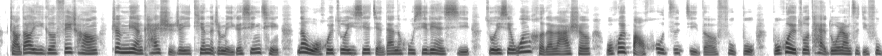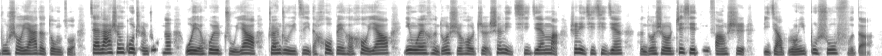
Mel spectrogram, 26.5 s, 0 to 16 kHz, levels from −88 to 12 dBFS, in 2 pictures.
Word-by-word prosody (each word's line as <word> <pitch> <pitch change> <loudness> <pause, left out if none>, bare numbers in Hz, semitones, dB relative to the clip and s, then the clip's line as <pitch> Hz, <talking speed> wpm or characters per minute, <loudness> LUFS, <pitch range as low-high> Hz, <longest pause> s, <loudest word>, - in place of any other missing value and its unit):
找 160 -4 +1
到 240 +5 +4
一 220 -2 0
个 220 +1 -1
非 265 +6 0
常 205 -3 0 0.2
正 285 -1 +2
面 250 -5 +4
开 225 +3 -2
始 235 - -4
这 195 -1 -2
一 190 0 -2
天 225 +4 -1
的 215 - 0
这 190 +1 -4
么 180 -3 +1
一 135 - -4
个 180 +6 -3
心 235 +6 -1
情。 250 0 -4 0.2
那 275 -1 +5
我 180 -10 +5
会 215 +7 +2
做 220 0 0
一 210 0 0
些 220 +3 0
简 135 -11 -5
单 180 +3 -1
的 195 - +1
呼 210 +2 -4
吸 210 +1 -1
练 210 -4 +2
习， 145 -3 -2 0.2
做 220 -1 +3
一 215 - +5
些 225 +2 +1
温 290 +8 +3
和 180 - -2
的 155 +1 0
拉 170 +1 +1
伸， 175 -2 -2 0.2
我 180 - 0
会 290 +9 +4
保 285 +1 -1
护 245 -3 -2
自 225 +1 -8
己 170 -5 -7
的 145 0 -7
腹 180 +1 -7
部， 170 -2 -2 0.2
不 190 +3 +2
会 275 -2 +7
做 220 -1 0
太 225 +1 -3
多 190 +1 0
让 185 -3 +2
自 185 +2 -7
己 145 -4 -8
腹 200 +4 -6
部 185 0 -2
受 200 0 0
压 195 +1 +3
的 180 -3 +1
动 160 -4 -2
作。 155 - -6 0.2
在 230 -1 +4
拉 230 +1 +6
伸 260 0 +2
过 255 0 +4
程 185 -6 -3
中 210 +5 -3
呢， 230 0 -1 0.2
我 195 +1 +5
也 185 -2 +4
会 210 +4 +3
主 170 -5 -4
要 200 +2 +4 0.2
专 215 0 +2
注 210 -3 +1
于 175 - 0
自 200 - -8
己 185 - -2
的 145 - -7
后 220 -4 +1
背 195 0 0
和 160 -4 -3
后 195 0 0
腰。 200 +4 +3 0.2
因 215 +1 +4
为 210 0 +5
很 195 -5 -3
多 205 +5 0
时 180 -4 -3
候 175 -1 0
这 180 +2 -5
生 235 -1 -1
理 205 -8 -1
期 200 +5 -5
间 210 +1 +1
嘛 220 -2 +1
生 240 - +1
理 225 -3 +4
期 195 +2 -4
期 195 +1 -4
间， 200 +2 +1 0.2
很 155 0 -4
多 180 +4 0
时 195 +1 -1
候 180 -2 +4
这 255 +9 0
些 230 -2 +3
地 370 - -8
方 170 -2 0
是 175 -1 -2 0.2
比 150 - -3
较 145 0 0
容 150 +1 +1
易 175 - 0
不 220 +4 -2
舒 215 +2 0
服 - - -9
的， - - -6
200 Hz, 275 characters per minute, -21 LUFS, 180-220 Hz, 0.2 s, 会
